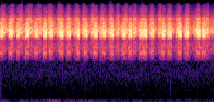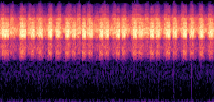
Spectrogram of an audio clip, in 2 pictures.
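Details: Cicadas sing in midsummer in a Greek pine forest: a dense, high, hissing buzz that throbs in quick, even pulses without a break.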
